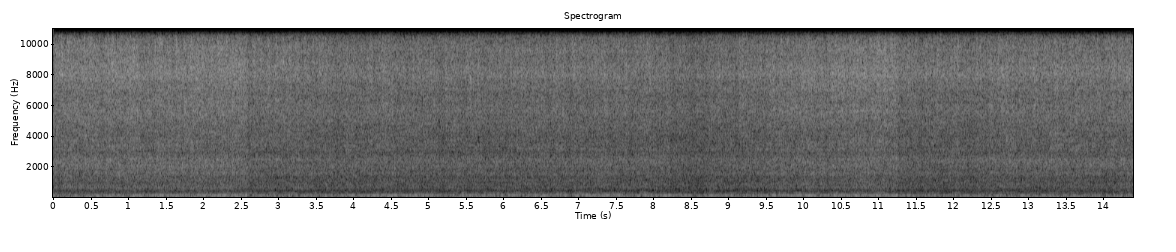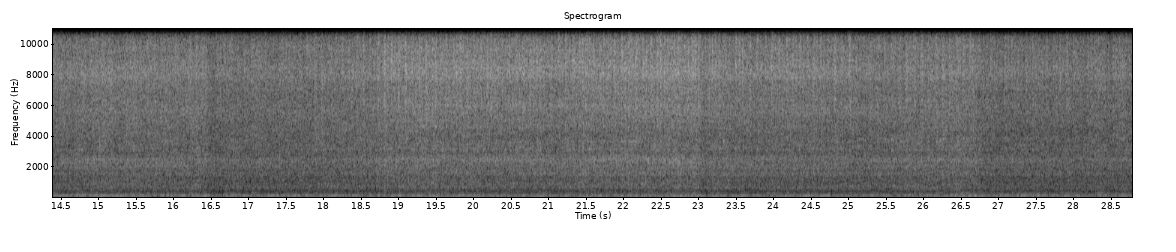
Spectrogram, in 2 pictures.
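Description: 1967 Chevrolet Camaro RS/SS's V8 engine idling steadily.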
